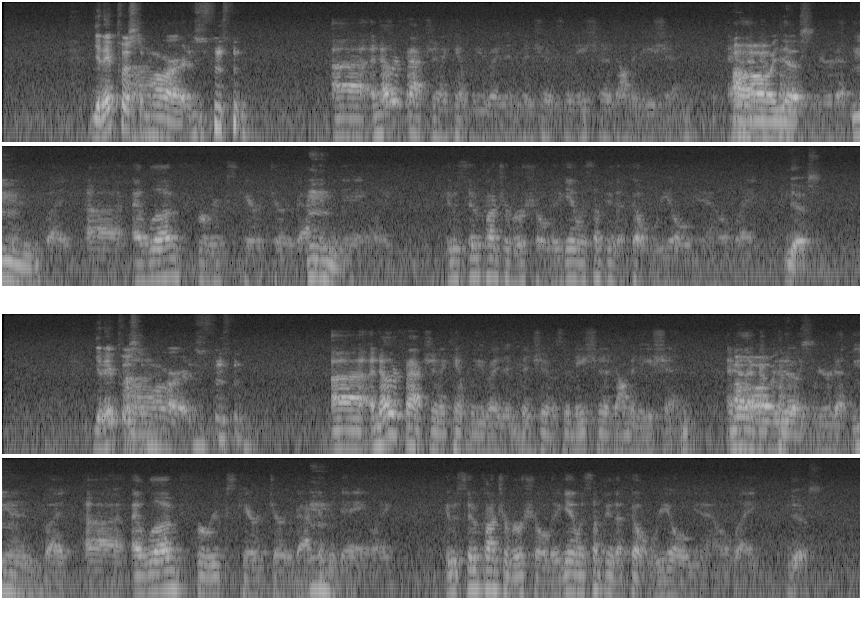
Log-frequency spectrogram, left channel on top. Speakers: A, on the left (about 70°); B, on the right (about 65°).
A: Yeah, they pushed
B: uh,
A: them hard. <laughs>
B: uh, another faction I can't believe I didn't mention was the Nation of Domination. I
A: Oh,
B: know that got
A: yes.
B: kind of like weird at the
A: Mm,
B: end, but uh, I loved Farouk's character back
A: mm,
B: in the day. Like, it was so controversial, but again, it was something that felt real. You know, like.
A: yes.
